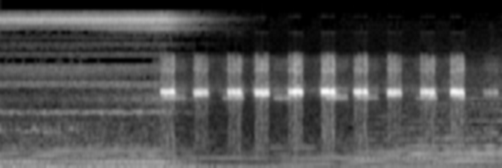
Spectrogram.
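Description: Frog croaking in an even rhythm, about two and a half short calls a second, starting about two seconds in over a low steady drone and turning fainter near the end.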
